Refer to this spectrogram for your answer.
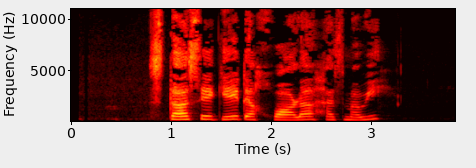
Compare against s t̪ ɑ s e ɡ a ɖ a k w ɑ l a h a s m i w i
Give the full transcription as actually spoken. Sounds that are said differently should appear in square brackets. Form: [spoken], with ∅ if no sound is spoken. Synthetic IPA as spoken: s t̪ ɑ s e ɡ [e] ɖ a [x] w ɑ [ɽ] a h a [z] m [a] w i

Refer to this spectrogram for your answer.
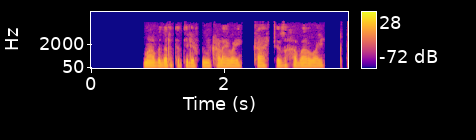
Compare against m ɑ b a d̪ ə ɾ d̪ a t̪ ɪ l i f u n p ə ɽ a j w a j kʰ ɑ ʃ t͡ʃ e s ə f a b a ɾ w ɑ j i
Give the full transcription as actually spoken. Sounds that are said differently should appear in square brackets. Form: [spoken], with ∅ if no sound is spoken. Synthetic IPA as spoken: m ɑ b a d̪ ə ɾ [t̪] a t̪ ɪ l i f u n [k] ə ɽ a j w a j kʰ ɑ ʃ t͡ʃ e [z] ə [x] a b a ɾ w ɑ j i

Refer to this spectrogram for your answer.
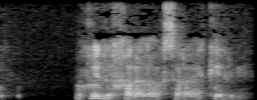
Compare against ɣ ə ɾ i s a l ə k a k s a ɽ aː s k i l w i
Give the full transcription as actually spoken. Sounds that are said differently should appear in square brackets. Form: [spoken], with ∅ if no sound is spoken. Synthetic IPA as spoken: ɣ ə [l] i [x] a l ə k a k s a [ɾ] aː [∅] k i l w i

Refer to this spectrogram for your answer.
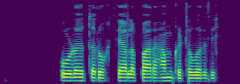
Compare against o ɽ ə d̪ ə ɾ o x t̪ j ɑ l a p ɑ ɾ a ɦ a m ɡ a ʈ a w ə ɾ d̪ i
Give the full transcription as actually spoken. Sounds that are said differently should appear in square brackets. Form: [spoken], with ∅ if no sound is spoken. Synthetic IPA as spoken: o ɽ ə d̪ ə ɾ o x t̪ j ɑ l a p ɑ ɾ a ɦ a m ɡ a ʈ a w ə ɾ d̪ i

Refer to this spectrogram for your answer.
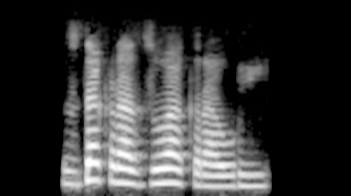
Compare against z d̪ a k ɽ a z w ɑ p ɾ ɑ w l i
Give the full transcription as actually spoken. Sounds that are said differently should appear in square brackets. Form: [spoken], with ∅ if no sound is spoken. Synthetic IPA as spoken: z d̪ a k ɽ a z w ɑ [k] ɾ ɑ w [ɽ] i

